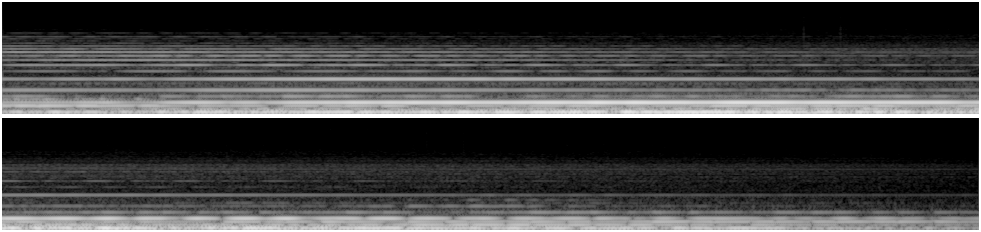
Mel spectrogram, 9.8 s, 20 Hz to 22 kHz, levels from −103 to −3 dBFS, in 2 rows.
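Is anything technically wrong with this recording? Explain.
Yes, there's a doubled audio track running the whole way through. A second full-band copy of the sound trails the original by roughly a fifth of a second, at about the same level, so every attack gets a crisp, slap-like repeat. It has no decay or room colour, which rules out a real reflection. The likely cause is the same signal being picked up twice, with one route running slower, or an edit leaving two copies stacked out of step.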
